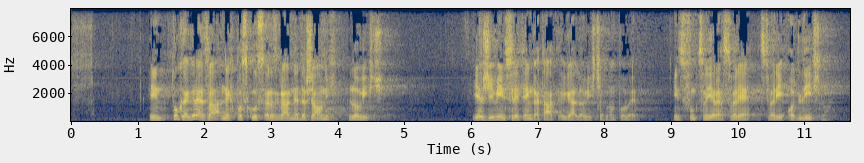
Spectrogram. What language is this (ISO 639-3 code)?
slv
